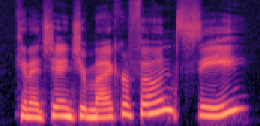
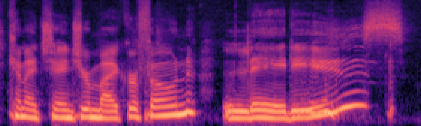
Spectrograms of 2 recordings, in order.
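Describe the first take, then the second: First: Tough-guy mobster, fast and high; gangster movie voice. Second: Sleazy pickup-line voice, rising at the end; oily smooth seducer. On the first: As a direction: threaten like an old movie gangster. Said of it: "turn anything into a gangster film". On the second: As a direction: lay on the sleaze. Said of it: "sleazy pickup line by adding the word ladies". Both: Shown as a demonstration.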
